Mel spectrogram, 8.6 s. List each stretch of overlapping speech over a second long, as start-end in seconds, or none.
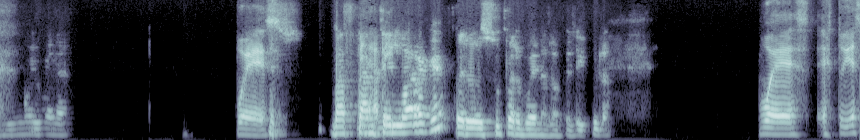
none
